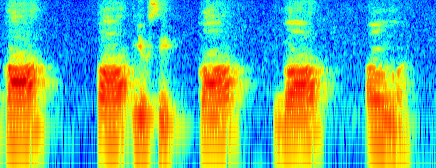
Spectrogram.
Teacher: velar, the body of the tongue approaches or touches the soft palate. Or velum, as in k, gay, eng.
